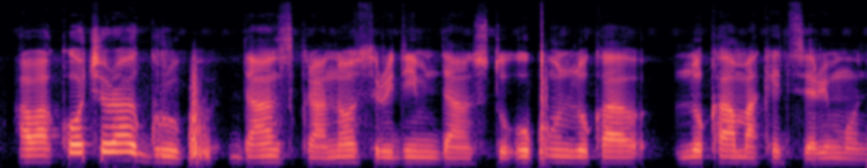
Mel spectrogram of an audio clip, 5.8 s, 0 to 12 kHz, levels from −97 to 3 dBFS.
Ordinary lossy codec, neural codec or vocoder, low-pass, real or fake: none; none; none; real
